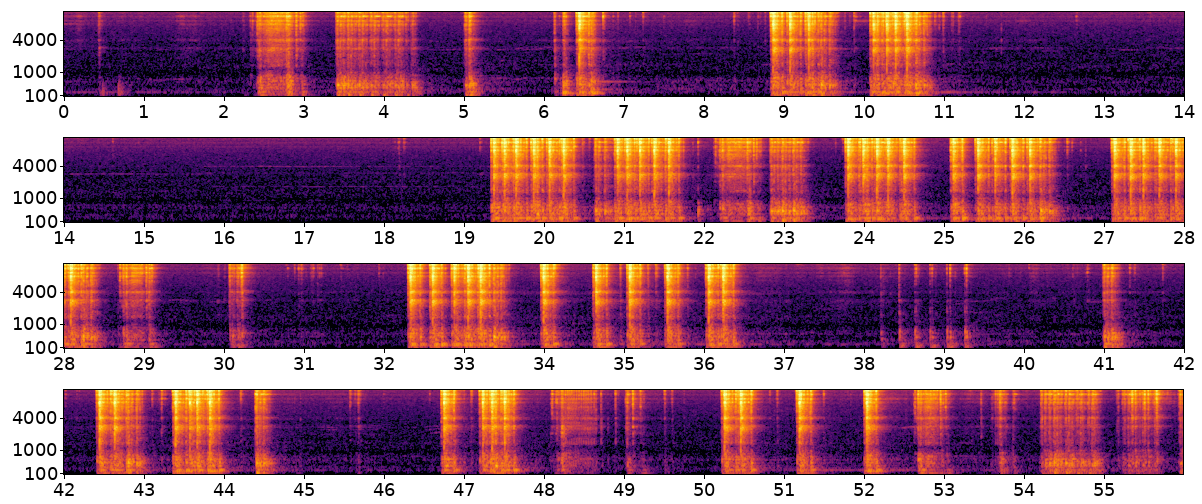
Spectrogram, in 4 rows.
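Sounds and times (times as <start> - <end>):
typewriter keys clicking: 34.0 - 36.5.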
